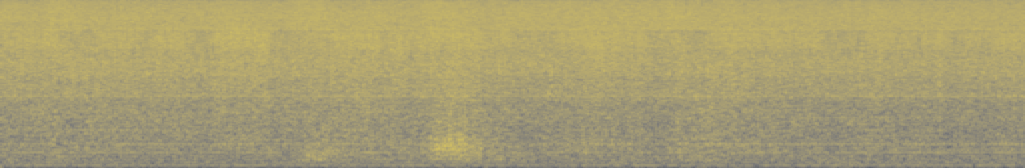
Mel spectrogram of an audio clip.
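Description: Water sprays steadily from a pressure washer, echoing in a large metal-roofed hall.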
